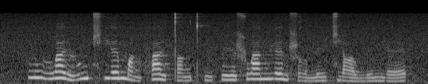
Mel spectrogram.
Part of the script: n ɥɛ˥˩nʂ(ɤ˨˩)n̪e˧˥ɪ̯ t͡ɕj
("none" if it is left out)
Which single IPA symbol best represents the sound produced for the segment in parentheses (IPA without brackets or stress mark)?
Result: ɤ˨˩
